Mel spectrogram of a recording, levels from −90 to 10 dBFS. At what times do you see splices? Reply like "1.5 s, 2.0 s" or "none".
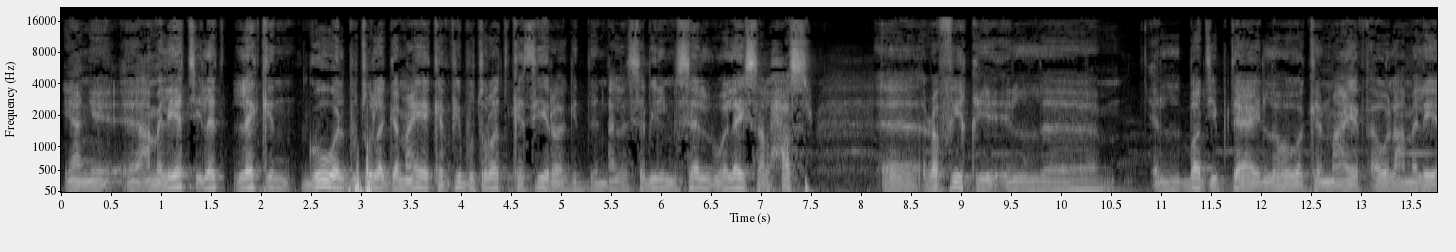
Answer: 1.6 s, 2.3 s, 4.5 s, 5.5 s, 8.1 s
